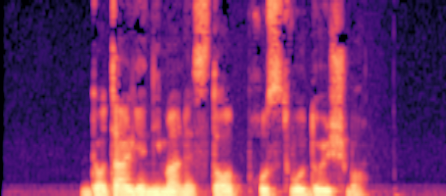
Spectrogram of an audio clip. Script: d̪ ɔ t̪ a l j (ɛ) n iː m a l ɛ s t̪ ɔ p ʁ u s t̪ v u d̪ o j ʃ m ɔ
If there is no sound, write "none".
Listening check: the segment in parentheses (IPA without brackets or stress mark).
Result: ɛ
